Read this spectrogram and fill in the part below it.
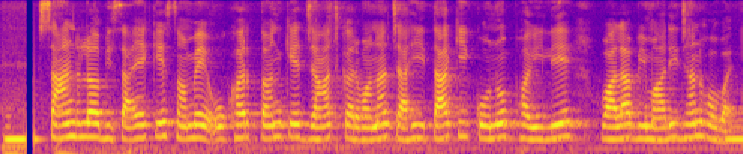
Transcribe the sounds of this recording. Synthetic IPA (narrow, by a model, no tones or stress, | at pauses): sãːɳɖləbɪsaːjəkesəməjoːkʰəɾt̪ənked͡ʒãːt͡ʃkəɾʋaːnat͡ʃaːɦit̪akikoːnopʰəɪle | ʋaːlabiːmaːɾid͡ʒʱənɦoʋaːe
